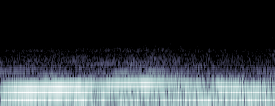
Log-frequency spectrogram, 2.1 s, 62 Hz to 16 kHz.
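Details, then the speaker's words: RB25DET after the spark plugs were regapped from 0.45 to 0.55 mm, having previously struggled to start and idle. In a second-gear pull a deep, smooth drone rises steadily under load with no misfire, stumble or popping; a healthy engine. "Seems all right. Let's give it a little second gear pull. Seems fine to me."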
